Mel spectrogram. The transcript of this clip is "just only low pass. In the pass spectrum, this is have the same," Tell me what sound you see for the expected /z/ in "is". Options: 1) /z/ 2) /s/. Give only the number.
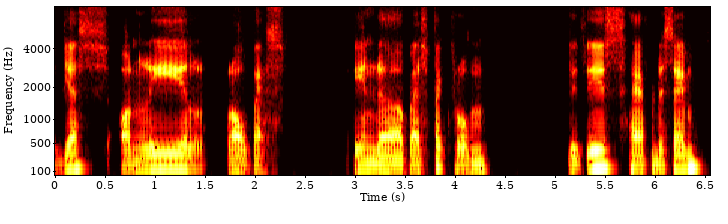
2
